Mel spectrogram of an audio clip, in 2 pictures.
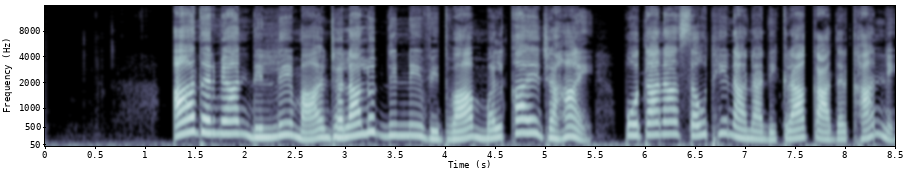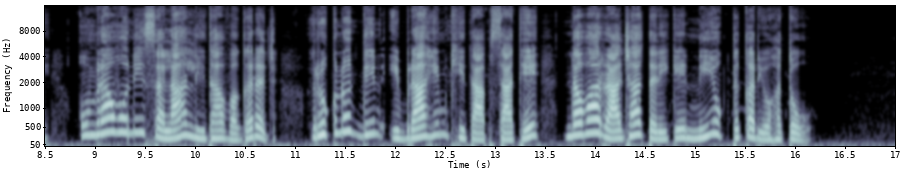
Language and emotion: Gujarati, neutral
